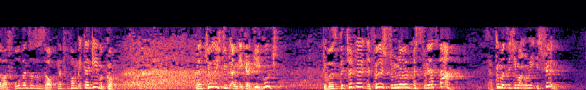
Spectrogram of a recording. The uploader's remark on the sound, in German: Live-Mitschnitt aus dem Neuen Theater Höchst, Frankfurt/Main.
